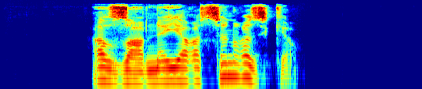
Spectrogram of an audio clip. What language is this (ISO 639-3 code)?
kab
